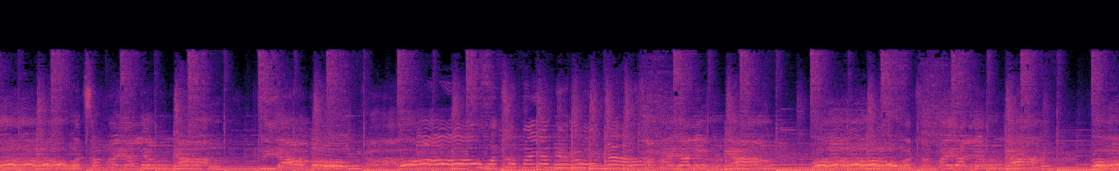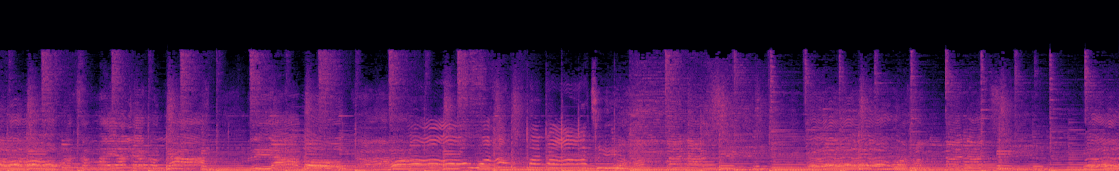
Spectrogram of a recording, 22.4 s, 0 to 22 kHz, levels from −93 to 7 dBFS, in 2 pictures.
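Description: No technical faults are audible.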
